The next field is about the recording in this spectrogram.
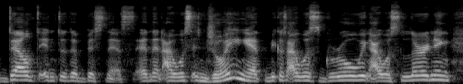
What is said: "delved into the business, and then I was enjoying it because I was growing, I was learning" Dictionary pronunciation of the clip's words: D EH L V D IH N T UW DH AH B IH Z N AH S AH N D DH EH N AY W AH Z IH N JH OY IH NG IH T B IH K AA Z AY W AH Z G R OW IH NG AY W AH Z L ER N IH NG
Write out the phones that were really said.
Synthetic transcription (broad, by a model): D EH L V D IH N T UW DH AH B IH S N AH S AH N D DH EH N AY W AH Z IH N JH OY IH NG IH T B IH K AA S AY W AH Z G R OW IH NG AY W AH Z L ER N IH NG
